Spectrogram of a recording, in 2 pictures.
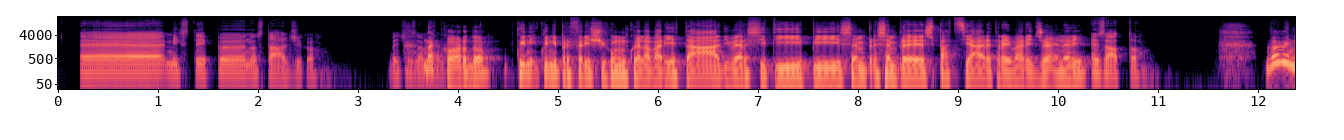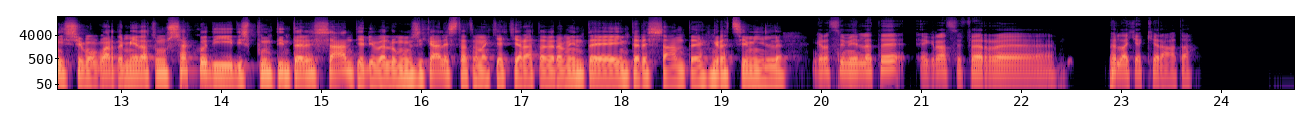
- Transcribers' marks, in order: none
- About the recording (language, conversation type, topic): Italian, podcast, Che playlist senti davvero tua, e perché?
